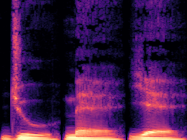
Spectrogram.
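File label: "jumeye", concatenated syllables; Affixing experiment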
